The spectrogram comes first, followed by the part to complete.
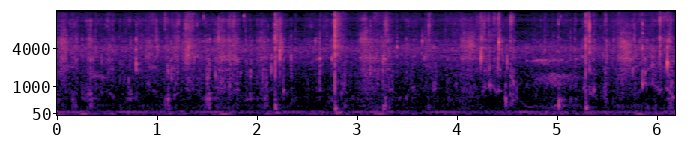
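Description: A dog nuzzling right up against the phone: faint, scattered small clicks and mouth noises.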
